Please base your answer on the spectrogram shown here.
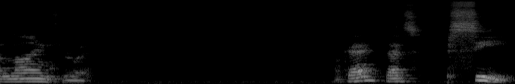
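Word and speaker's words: psi: through it okay that's c it's a double consonant transliterated with p s it makes the sound of the double consonants that's the greek c c and then the last letter number 24.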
